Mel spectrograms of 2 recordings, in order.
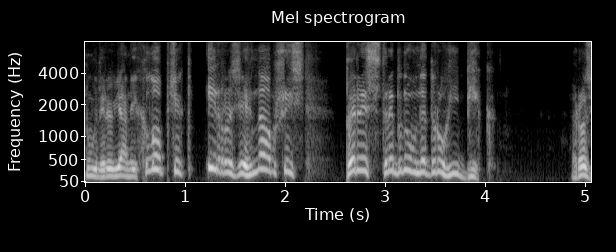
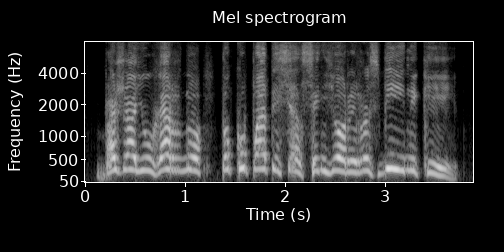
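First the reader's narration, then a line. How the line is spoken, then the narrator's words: Joyful exclamation. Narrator (Ukrainian): Пінокіо радісно вигукнув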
